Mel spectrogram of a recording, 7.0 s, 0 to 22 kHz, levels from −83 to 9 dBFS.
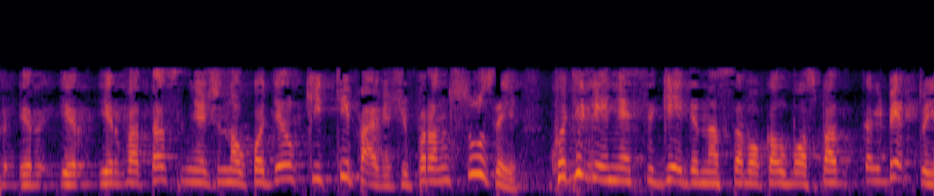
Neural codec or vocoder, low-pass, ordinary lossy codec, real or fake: vocoder, 44.1 kHz, 128 mel bands, Pupu-Vocoder; 7.2 kHz; MP3, 24 kbps; fake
